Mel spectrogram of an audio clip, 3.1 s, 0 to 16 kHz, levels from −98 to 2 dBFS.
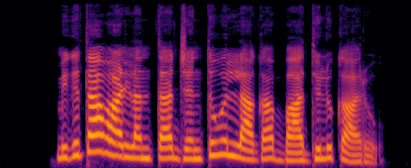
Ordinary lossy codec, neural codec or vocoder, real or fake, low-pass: none; vocoder, 44.1 kHz, 128 mel bands every 512 samples, BigVGAN v2; fake; 14.4 kHz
